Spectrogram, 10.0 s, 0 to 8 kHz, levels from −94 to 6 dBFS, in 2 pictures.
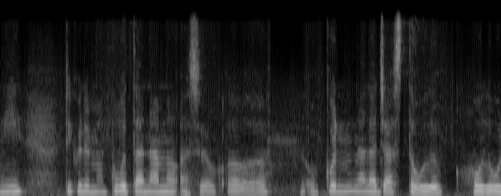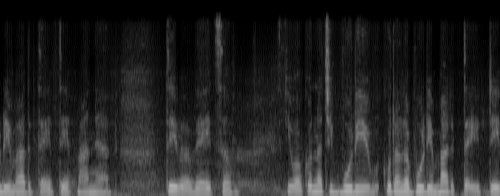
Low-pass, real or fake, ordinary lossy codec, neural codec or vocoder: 7.2 kHz; fake; none; codec, 16 kHz, 0.5 kbps, X-Codec, HuBERT features, trained on LibriSpeech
